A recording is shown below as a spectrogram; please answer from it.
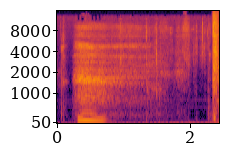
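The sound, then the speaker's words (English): A heavy breath exhaled into a microphone: one loud, rough, sigh-like breath near the start, then faint background noise and a short burst at the very end. “breathing heavily once again. Thank goodness we don't share a microphone”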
